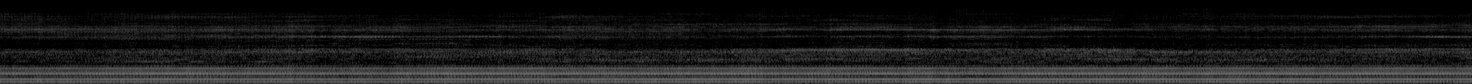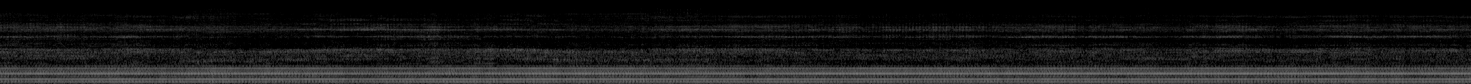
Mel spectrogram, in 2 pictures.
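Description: A homemade grinder, a cement mixer's electric motor spinning a treadmill flywheel faced with 120-grit sandpaper, runs with a steady hum. A steel spindle gouge is held against the abrasive throughout, adding a continuous grinding noise.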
